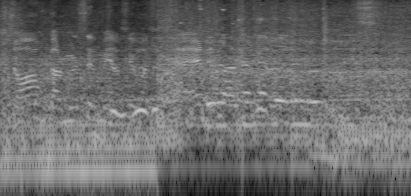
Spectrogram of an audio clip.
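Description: A man talking over the low rumble of a bus cabin; the rumble drops away about one and a half seconds in while the talking goes on.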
